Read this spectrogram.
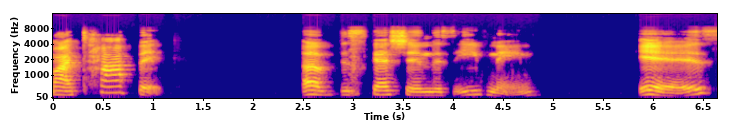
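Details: Adult woman with aphasia after stroke, two years and four months into stroke recovery; early on she could not say the words she was trying to say. Non-fluent aphasia.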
